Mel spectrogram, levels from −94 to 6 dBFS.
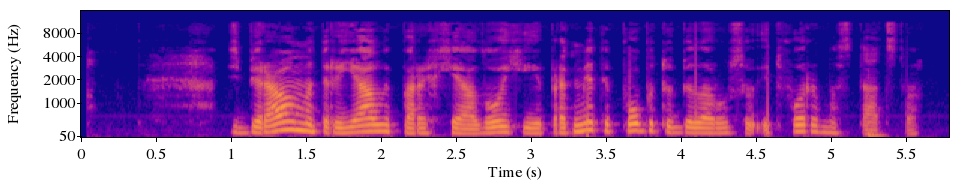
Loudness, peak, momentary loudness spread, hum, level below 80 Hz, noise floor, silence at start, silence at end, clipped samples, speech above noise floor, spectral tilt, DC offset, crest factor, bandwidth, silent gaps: -24 LUFS; -6 dBFS; 14 LU; none; -50 dBFS; -58 dBFS; 0.7 s; 0.2 s; under 0.1%; 34 dB; -6.5 dB/octave; under 0.1%; 18 dB; 11.5 kHz; none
